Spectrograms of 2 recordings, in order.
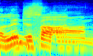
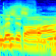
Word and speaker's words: Lindisfarne: Oh, Lindisfarne. Is that how you pronounce it? Lindisfarne, Lindisfarne?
